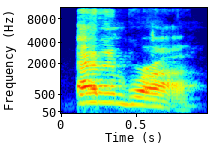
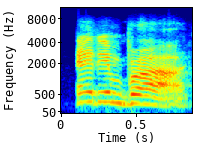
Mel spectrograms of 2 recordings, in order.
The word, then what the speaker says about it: Edinburgh: Edinburgh. Edinburgh 10 out of 10.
